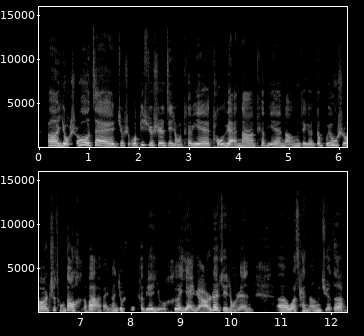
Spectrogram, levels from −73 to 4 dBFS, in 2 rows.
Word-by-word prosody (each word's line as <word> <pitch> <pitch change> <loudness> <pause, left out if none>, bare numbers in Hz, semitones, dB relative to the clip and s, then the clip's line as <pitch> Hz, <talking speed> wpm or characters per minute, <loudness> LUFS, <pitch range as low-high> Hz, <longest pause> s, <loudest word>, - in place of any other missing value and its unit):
呃， 230 0 +4
有 225 -4 +4
时 240 - -6
候 275 0 +5
在 240 -6 +4
就 200 +5 -7
是 410 - -10
我 430 +2 +1
必 285 - -3
须 270 -3 -3
是 245 -1 0
这 235 +1 -3
种 155 -5 -5
特 235 +5 -4
别 215 +1 +3
投 200 -1 0
缘 210 -1 +3
呐， 205 -2 -1
特 255 +5 -7
别 205 0 -3
能 195 +1 -4
这 225 0 -2
个 200 -1 -1
都 225 +4 -1
不 215 -1 -3
用 250 +1 +1
说 230 -1 +1
志 270 +4 -6
同 200 -3 -8
道 240 -2 +4
合 225 - -9
吧， 210 - +3
反 - - -9
正 205 +1 -5
就 220 +1 -2
是 - - -16 0.2
特 225 - -5
别 205 0 +3
有 410 - -5
合 410 - +1
眼 225 -2 +1
缘 - - -1
儿 - - +2
的 285 -1 +6
这 225 -2 -1
种 195 - -6
人， - - -6 0.5
呃， 195 0 +2
我 190 - +3
才 210 -1 -7
能 195 +2 -4
觉 180 -2 -6
得， 200 0 -1
220 Hz, 260 characters per minute, -23 LUFS, 200-245 Hz, 0.5 s, 的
